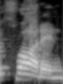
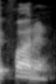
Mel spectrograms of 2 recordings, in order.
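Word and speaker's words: foreign: रिजाइन क्या पढ़ेंगे align हम क्या पढ़ेंगे डिज़ क्या पढ़ेंगे साइन और क्या पढ़ेंगे फॉरेन क्या पढ़ेंगे फॉरेन तो ऐसी जगह पर हम जी का प्रोनाउंसिएशन नहीं करते हैं अगला लेटर कौन सा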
